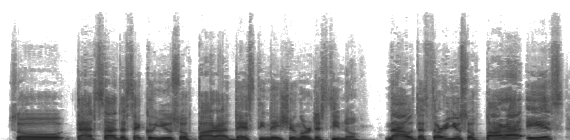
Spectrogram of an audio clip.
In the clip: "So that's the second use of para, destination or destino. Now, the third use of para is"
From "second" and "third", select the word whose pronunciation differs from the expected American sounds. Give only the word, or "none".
none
